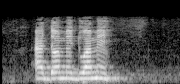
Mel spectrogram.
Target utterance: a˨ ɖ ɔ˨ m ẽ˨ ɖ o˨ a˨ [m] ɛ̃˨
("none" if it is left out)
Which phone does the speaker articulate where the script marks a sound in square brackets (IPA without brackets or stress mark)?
m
